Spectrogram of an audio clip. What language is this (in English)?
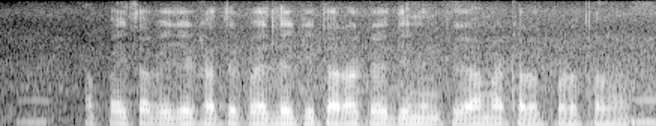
Bhojpuri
